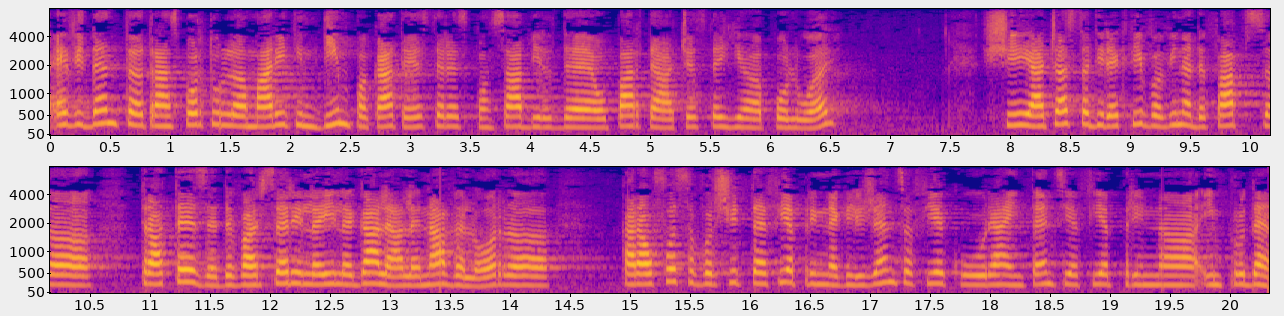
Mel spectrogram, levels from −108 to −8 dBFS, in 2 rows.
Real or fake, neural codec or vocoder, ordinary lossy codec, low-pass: real; none; none; none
